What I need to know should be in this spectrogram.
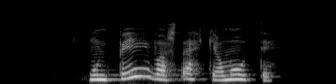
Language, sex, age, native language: Icelandic, female, 40-49, Icelandic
